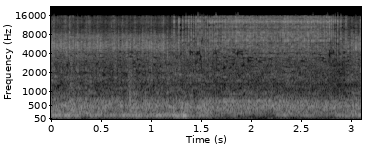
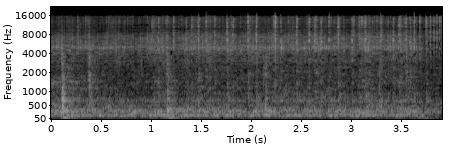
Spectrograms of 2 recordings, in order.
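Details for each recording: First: Bicycle rear derailleur after adjusting to stop the noise: light, even freewheel and chain ticking with no grinding. It shifts up and down cleanly; normal gear shifting. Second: Bicycle rear derailleur, pedalling with the shift cable over-tightened by the barrel adjuster: fast light metallic ticking as the jockey wheel sits slightly outside the chain line; backing the adjuster off fixes it.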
